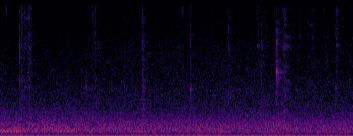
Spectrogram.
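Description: Faint, scattered light clicks of small hand tools being handled and sorted through, over a low steady hum.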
